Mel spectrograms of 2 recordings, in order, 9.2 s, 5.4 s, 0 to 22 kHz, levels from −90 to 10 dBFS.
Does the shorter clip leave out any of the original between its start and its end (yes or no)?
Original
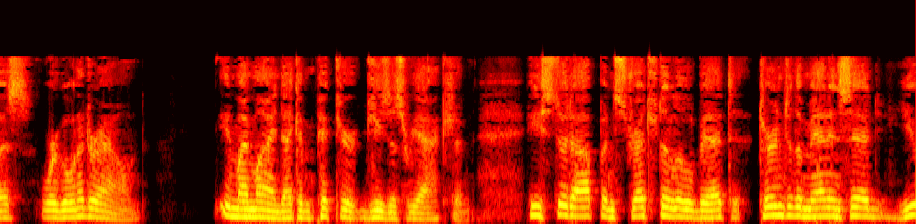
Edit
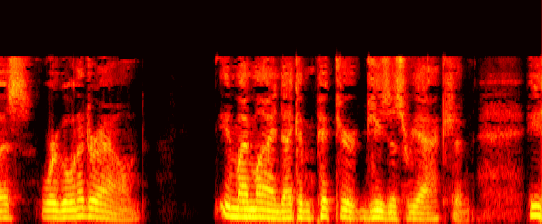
no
